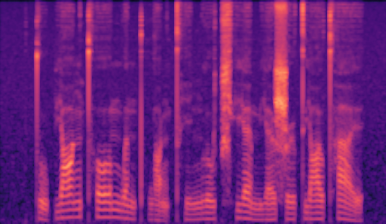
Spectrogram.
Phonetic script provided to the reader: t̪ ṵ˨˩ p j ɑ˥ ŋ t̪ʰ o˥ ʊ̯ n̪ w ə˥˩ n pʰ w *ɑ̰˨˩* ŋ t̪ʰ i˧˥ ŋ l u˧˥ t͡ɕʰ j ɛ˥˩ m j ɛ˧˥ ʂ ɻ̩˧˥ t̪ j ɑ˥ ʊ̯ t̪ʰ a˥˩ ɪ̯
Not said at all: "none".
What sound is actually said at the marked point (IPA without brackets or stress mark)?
ɑ̰˨˩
